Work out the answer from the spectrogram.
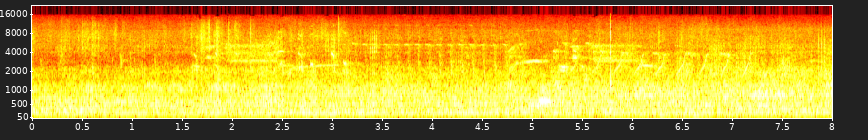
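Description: Several birds chirping and calling: a run of short high chirps, whistles and gliding notes between about two and seven seconds in, over a steady background hiss.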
